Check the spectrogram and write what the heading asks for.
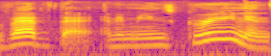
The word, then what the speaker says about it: Verde: verde architecture consulting and you pronounce verde just like salsa verde and it means green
